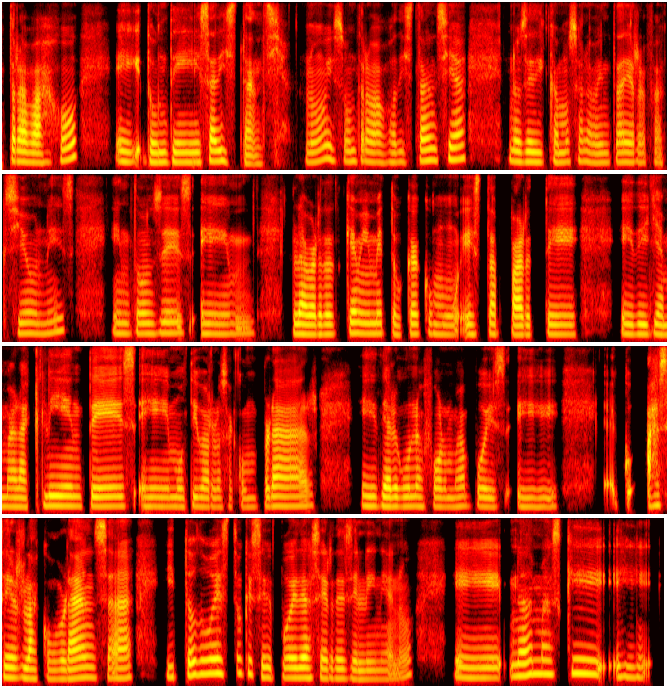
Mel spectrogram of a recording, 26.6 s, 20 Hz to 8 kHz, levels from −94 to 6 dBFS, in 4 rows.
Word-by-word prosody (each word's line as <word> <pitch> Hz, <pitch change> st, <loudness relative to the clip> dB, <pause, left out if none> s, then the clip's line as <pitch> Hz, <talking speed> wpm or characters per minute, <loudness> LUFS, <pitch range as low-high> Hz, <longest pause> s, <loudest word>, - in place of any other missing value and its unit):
trabajo, 180 Hz, +5 st, +2 dB, 0.4 s
eh, 180 Hz, -1 st, +1 dB
donde 170 Hz, 0 st, 0 dB
es 170 Hz, +2 st, +4 dB
a 185 Hz, -, +7 dB
distancia, 150 Hz, -6 st, 0 dB
¿no?, 175 Hz, +6 st, -2 dB
es 220 Hz, -4 st, +1 dB
un 185 Hz, +1 st, -4 dB
trabajo 170 Hz, -2 st, -2 dB
a -, -, -3 dB
distancia, 200 Hz, +6 st, +1 dB, 0.4 s
nos 180 Hz, -3 st, 0 dB
dedicamos 175 Hz, 0 st, 0 dB
a 185 Hz, -, -4 dB
la 175 Hz, -, -4 dB
venta 165 Hz, +1 st, -3 dB
de 170 Hz, -1 st, +2 dB
refacciones, 185 Hz, +8 st, -4 dB, 0.4 s
entonces, 185 Hz, +1 st, -2 dB
em, 175 Hz, -, -3 dB, 0.4 s
la 175 Hz, -1 st, +5 dB
verdad 170 Hz, 0 st, +3 dB
que 190 Hz, -, +3 dB
a -, -, +5 dB
mí 180 Hz, -1 st, +1 dB
me 180 Hz, 0 st, -1 dB
toca 175 Hz, -1 st, 0 dB
como 170 Hz, -2 st, -5 dB
esta 170 Hz, +1 st, +2 dB
parte, 165 Hz, 0 st, +1 dB, 0.4 s
eh, 170 Hz, -, -1 dB
de 170 Hz, 0 st, -1 dB
llamar 165 Hz, -1 st, 0 dB
a 160 Hz, -, +3 dB
clientes, 170 Hz, -1 st, +2 dB
eh, 165 Hz, 0 st, -2 dB
motivarlos 160 Hz, -1 st, -3 dB
a -, -, -10 dB
comprar, 170 Hz, +3 st, +1 dB, 0.5 s
eh, 170 Hz, -1 st, -2 dB
de 170 Hz, -, +2 dB
alguna 165 Hz, 0 st, 0 dB
forma, 160 Hz, +1 st, -4 dB
pues, 165 Hz, -2 st, -3 dB
eh, 160 Hz, 0 st, -6 dB, 0.6 s
co 445 Hz, -1 st, -4 dB
hacer 185 Hz, -1 st, +5 dB
la 165 Hz, -1 st, +3 dB
cobranza, 170 Hz, +3 st, +4 dB, 0.3 s
y 190 Hz, -, -5 dB
todo 235 Hz, +6 st, +1 dB
esto 255 Hz, 0 st, +2 dB
que 250 Hz, -2 st, -2 dB
se 185 Hz, -5 st, +2 dB
puede 175 Hz, 0 st, +2 dB
hacer 170 Hz, -1 st, +1 dB
desde 165 Hz, -2 st, -1 dB
línea, 155 Hz, +1 st, -5 dB
¿no?, 235 Hz, -, -7 dB, 0.4 s
eh, 175 Hz, 0 st, +1 dB
nada 210 Hz, +3 st, +3 dB
más 245 Hz, 0 st, +2 dB
que, 255 Hz, +2 st, 0 dB
eh, 185 Hz, -1 st, -5 dB
175 Hz, 145 wpm, -24 LUFS, 165-185 Hz, 0.6 s, a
